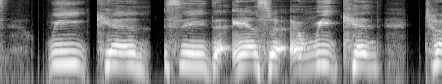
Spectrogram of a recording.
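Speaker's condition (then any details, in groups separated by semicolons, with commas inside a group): Cerebral palsy; several unnoticed strokes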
